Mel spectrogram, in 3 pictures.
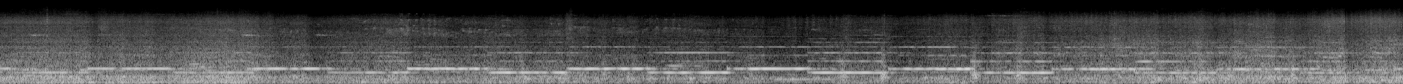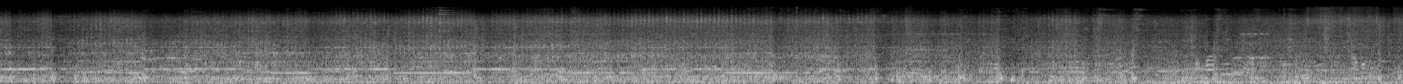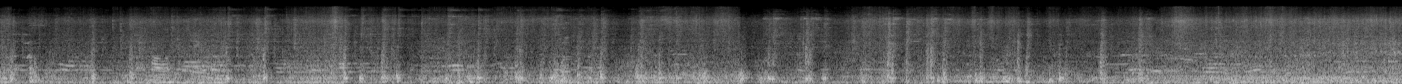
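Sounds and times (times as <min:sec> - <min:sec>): two-tone warning signal: 0:00.0 - 0:23.8
train rumbling inside carriage: 0:00.0 - 0:42.0.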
